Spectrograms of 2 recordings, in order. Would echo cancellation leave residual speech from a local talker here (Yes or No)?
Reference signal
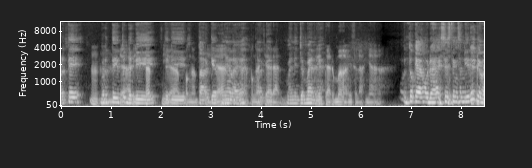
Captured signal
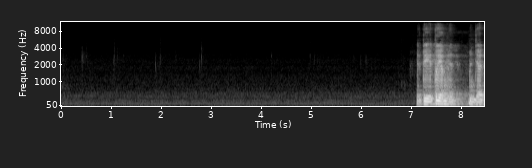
Yes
